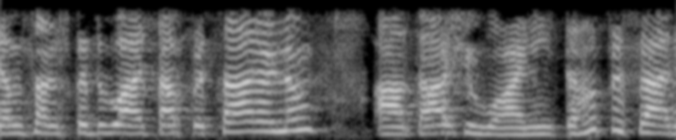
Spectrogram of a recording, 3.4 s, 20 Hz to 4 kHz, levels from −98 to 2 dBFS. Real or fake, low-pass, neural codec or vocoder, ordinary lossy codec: fake; 3.6 kHz; codec, 16 kHz, 4 kbps, FreqCodec, larger model; none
